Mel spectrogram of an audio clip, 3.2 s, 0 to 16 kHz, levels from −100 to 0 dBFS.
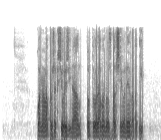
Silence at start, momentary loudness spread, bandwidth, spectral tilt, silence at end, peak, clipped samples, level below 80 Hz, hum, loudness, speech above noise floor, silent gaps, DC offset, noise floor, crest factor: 0.75 s; 7 LU; 8 kHz; -5 dB/octave; 0.4 s; -10 dBFS; under 0.1%; -50 dBFS; none; -28 LUFS; 43 dB; none; under 0.1%; -70 dBFS; 18 dB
